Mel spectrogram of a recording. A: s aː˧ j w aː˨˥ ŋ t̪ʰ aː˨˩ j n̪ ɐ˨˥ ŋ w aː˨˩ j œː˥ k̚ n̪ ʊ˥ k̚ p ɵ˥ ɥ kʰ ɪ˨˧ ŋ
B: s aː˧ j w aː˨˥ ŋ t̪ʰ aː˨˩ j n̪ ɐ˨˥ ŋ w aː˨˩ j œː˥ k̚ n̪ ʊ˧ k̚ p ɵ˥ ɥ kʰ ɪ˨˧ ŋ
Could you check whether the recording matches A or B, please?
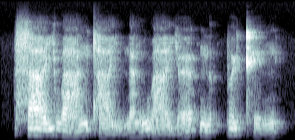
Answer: B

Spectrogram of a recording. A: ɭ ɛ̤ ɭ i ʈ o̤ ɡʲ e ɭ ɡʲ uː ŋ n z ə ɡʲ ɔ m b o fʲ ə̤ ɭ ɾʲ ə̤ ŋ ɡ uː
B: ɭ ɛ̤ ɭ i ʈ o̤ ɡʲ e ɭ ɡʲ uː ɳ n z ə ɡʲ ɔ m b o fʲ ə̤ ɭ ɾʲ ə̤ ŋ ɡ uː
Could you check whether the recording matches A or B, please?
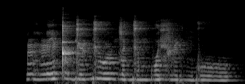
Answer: B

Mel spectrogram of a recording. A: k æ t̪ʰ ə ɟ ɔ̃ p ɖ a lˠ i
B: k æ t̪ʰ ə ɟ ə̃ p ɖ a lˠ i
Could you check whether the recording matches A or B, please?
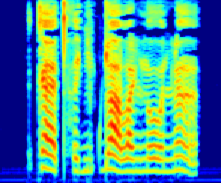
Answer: B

